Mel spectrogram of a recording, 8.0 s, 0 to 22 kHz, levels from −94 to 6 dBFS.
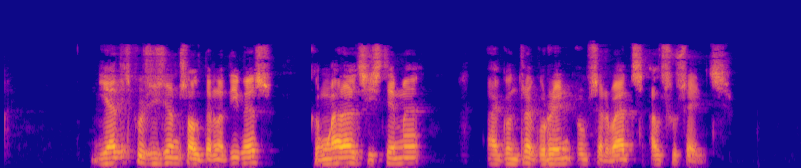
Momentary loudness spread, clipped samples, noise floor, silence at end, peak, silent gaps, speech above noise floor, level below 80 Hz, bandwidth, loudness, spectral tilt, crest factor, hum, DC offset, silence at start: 11 LU; under 0.1%; -86 dBFS; 0.75 s; -2 dBFS; none; 68 dB; -62 dBFS; 7.8 kHz; -18 LUFS; -4 dB/octave; 18 dB; none; under 0.1%; 0.95 s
